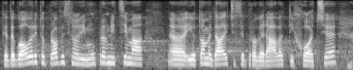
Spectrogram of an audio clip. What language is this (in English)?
Serbian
